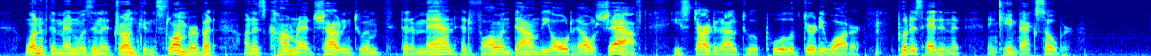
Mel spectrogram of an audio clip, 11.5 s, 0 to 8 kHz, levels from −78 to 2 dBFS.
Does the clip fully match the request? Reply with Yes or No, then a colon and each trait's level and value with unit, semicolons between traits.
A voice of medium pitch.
No: low, 105 Hz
